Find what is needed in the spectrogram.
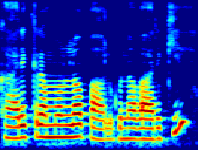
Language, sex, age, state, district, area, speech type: Telugu, female, 45-60, Andhra Pradesh, East Godavari, rural, spontaneous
